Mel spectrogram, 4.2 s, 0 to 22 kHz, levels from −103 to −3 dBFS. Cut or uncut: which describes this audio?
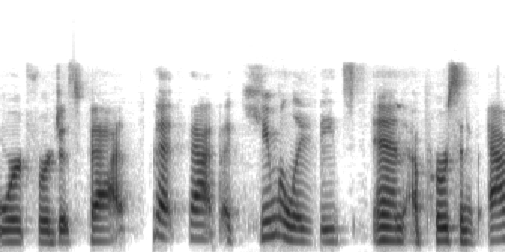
cut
